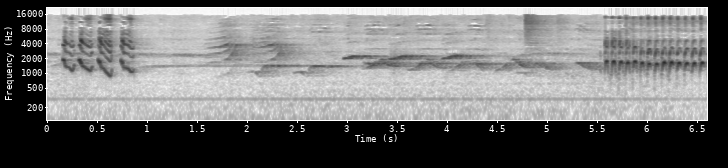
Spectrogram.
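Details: Masked laughingthrush, recorded to lure or train birds: a quick burst of sharp notes, a stretch of softer warbling, then a rapid, even series of short whistled notes.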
